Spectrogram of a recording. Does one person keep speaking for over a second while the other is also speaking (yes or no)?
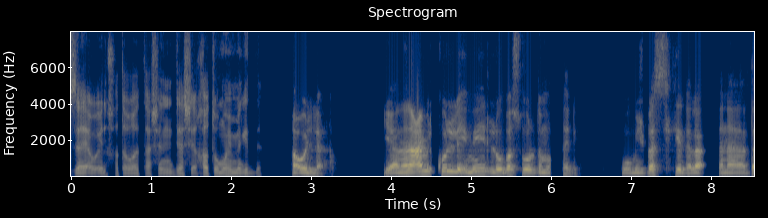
no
